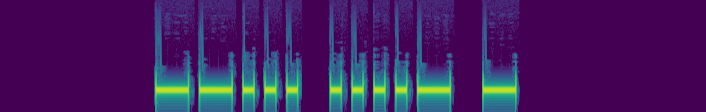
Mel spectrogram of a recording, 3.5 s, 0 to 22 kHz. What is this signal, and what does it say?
Morse code, heard as a keyed tone, about 22 wpm, 700 Hz. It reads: 74T
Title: Common Cut Numbers - 3-Digit 22wpm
